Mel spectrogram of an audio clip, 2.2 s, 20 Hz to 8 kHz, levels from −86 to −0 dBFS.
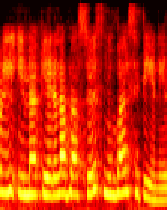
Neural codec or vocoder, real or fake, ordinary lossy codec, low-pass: codec, 24 kHz, 1 kbps, SNAC; fake; none; 7.2 kHz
